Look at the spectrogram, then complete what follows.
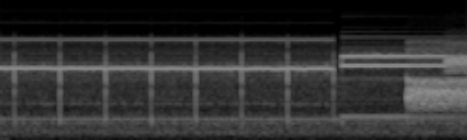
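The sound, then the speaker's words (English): A steady electronic phone-line tone with regular clicks as a telephone dials a bulletin board system, then a switch to shifting modem tones from a phone cradle device connected to a computer, ending in a harsh hissing screech, loud with no voices. “Someone who wanted to connect to the bulletin board system, or BBS, would dial its phone number and place their phone in a little cradle on a device connected to their computer.”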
